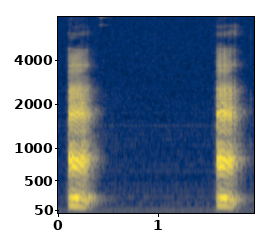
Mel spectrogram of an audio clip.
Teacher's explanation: your tongue should be at the bottom of your mouth, and the sound, it comes from the very bottom of your mouth at the front. A. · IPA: æ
